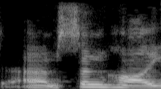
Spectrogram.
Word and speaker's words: Songha: And if anyone has seen my name, it's pronounced Sungha, yes, but the actual lettering of it is set with Songha, which trips people up a Yeah.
